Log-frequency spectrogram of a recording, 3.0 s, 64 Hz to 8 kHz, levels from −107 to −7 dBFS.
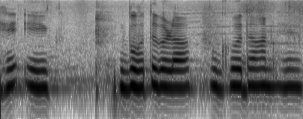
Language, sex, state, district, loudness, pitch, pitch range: Hindi, female, Uttar Pradesh, Saharanpur, -14 LUFS, 235 Hz, 230-245 Hz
